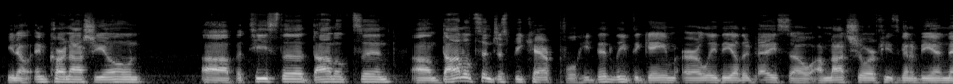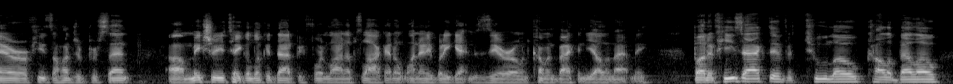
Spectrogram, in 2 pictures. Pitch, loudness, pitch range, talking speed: 100 Hz, -23 LUFS, 95-120 Hz, 210 wpm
